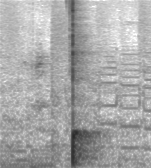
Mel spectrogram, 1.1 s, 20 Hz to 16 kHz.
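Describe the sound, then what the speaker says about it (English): A cork pulls free from a bottle of Russell's 15-year bourbon with a single sharp, close hollow pop against a quiet room. "Cork pop."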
